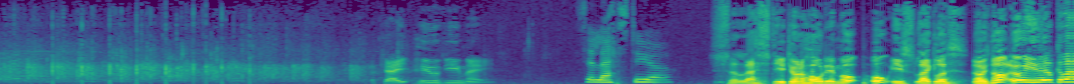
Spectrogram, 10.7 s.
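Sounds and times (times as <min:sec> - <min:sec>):
small crowd clapping in a round of applause: 0:00.0 - 0:04.2
speech: 0:03.9 - 0:05.0, 0:05.9 - 0:10.7.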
